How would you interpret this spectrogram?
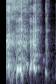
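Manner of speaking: loud, high burst of laughter; high-pitched real giggle fit. Real, not acted. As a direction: crack up helplessly at yourself. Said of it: "I have to laugh".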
